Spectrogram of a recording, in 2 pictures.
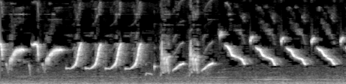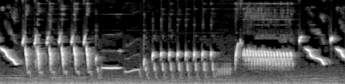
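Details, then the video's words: Spanish Timbrado canary changing rhythm quickly in a Spanish-style song: hooked rising notes in rapid series, clipped descending chips, a staccato click rattle, a brief flat whistle and a closing buzzy trill. "Kenari spanish timbrado gacor irama mewah ala spanyol"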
